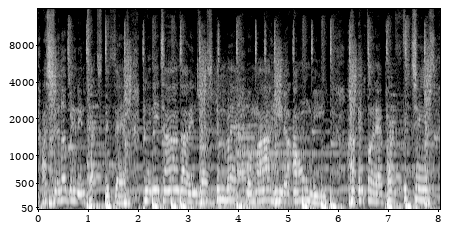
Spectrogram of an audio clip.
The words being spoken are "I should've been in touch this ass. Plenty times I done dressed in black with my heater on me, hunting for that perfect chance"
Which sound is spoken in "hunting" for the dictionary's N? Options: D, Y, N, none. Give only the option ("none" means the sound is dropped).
none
